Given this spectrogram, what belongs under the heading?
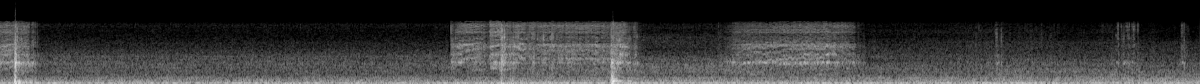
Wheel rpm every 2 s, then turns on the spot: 40, 0, 90, 70, 50, 20.
0-2 8-12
